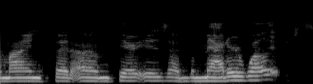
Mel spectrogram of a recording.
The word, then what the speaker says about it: Mattr: But there is the Matter wallet, which is spelled MATTR, that you could look at.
